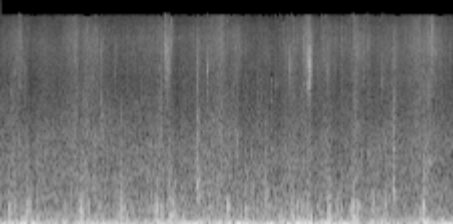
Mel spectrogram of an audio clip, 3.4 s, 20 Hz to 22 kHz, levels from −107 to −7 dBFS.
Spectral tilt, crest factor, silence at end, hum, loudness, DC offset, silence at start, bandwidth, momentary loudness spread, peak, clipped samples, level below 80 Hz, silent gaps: -5 dB/octave; 16 dB; 0 s; none; -33 LUFS; under 0.1%; 0 s; 17 kHz; 4 LU; -10 dBFS; under 0.1%; -30 dBFS; none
